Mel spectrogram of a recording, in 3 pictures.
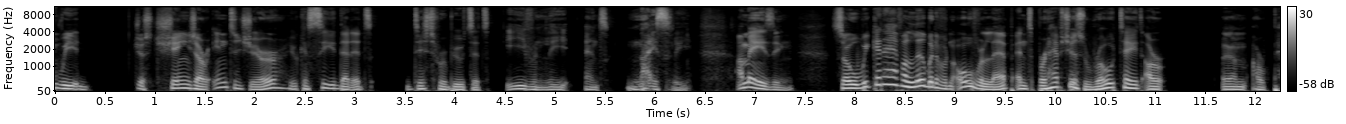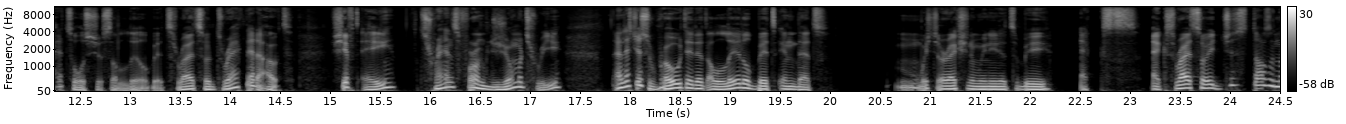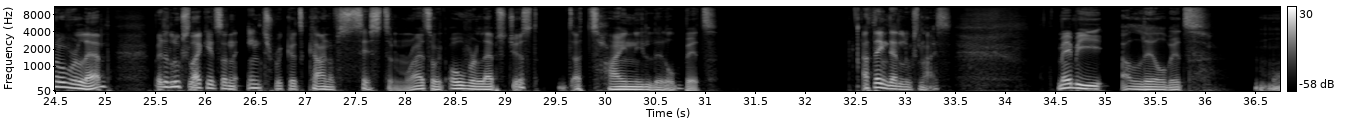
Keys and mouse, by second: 0.7-6.5 shift+drag, 6.9-7.2 middle drag, 8.6 middle click, 9.4 middle click, 10.0 shift+middle click, 11.3 shift+middle click, 13.3 shift+middle click, 13.9 click, 15.0 shift+a, 17.4 click, 19.3-20.8 shift+drag, 21.2 ctrl+z, 21.6-25.5 shift+drag, 25.9-33.1 middle drag, 33.6 shift+middle click, 33.9 middle drag, 34.7-36.7 middle drag.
